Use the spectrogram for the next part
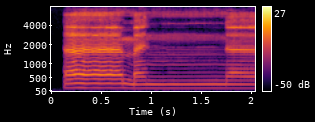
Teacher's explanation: it's a nun mushaddada ghunna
